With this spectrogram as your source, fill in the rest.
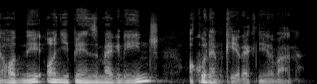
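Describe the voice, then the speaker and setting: Very fast and somewhat breathy, a man speaks in a dark, mellow tone with ordinary pitch variation. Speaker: podcast co-host. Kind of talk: casual chat.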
